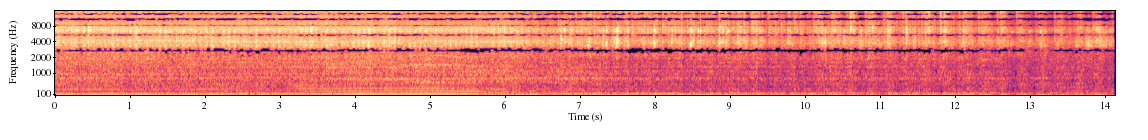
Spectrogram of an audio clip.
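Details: LS2 V8 at idle: fast, fairly regular ticking that continues as the revs change, pointing to the valvetrain. Possible lifter knock, suspected but not confirmed.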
